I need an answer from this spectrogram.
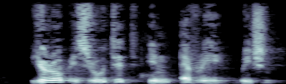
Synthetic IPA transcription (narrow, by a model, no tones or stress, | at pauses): jʊɹəpɪzɹuːtʰɪdɪ̃nɛvɹiɹiːd͡ʒə̃n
